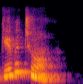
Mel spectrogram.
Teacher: I don't even pronounce the TH in them.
